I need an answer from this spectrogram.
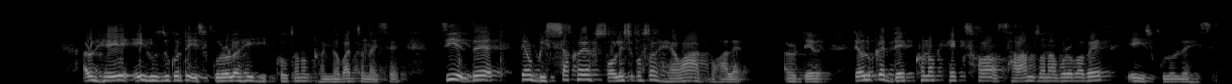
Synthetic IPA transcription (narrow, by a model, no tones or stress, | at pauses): aɹuɦejejɦuzuɡɔtɛiskulɔɹlojɦejxikʰːɔkzɔnɔk̚dʱɔjnjɔbadzɔnajsɛzizɛteʊ̃bisːakʰɔjɛsɔlisbɔsɔɹɦɛwak̚bɔɦalɛ̰ | a̰ɹudteʊ̃lʊkɛdekʰːɔnɔkheksalamzɔnabɔɹbabɛejiskulɔlojaɦisɛ̥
